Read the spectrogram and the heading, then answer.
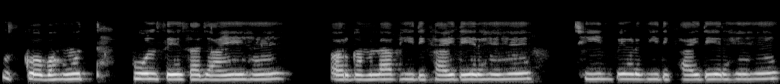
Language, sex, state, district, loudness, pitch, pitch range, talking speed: Hindi, female, Chhattisgarh, Sarguja, -15 LUFS, 235 Hz, 230-250 Hz, 155 wpm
